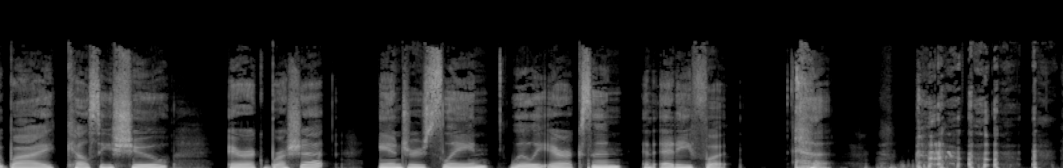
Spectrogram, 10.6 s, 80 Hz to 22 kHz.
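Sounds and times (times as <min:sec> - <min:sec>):
speech: 0:00.0 - 0:07.3, 0:07.9 - 0:10.1
person clearing their throat: 0:07.9 - 0:10.6
person coughing: 0:07.9 - 0:10.6.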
